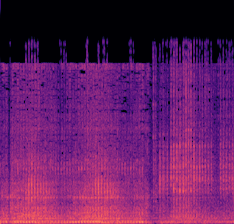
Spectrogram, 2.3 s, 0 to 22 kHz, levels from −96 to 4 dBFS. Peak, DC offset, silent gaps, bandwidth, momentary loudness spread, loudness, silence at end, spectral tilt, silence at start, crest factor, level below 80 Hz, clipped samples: -8 dBFS; under 0.1%; none; 19 kHz; 6 LU; -27 LUFS; 0 s; -3 dB/octave; 0 s; 20 dB; -72 dBFS; under 0.1%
